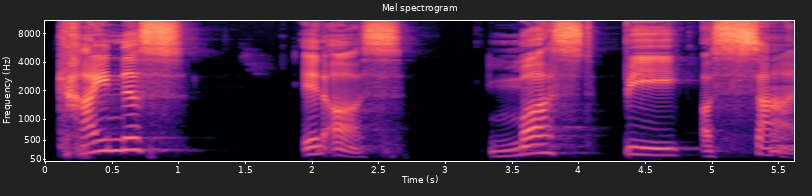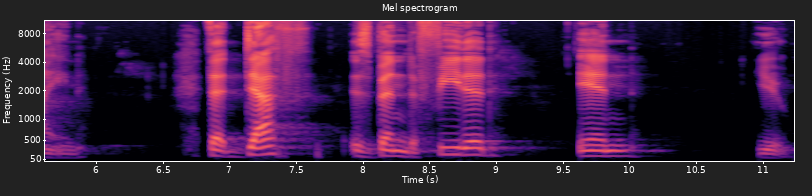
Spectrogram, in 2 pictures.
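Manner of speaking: very slow and deliberate, dropping soft; preacher's slow earnest point; slow, solemn emphasis. Real, not acted. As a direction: let each word land, weighty. Solemn main point of sermon.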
